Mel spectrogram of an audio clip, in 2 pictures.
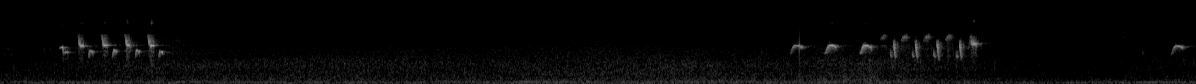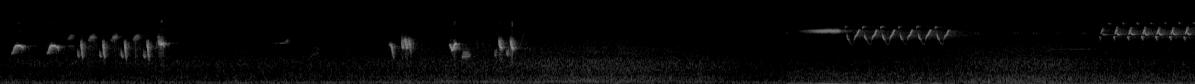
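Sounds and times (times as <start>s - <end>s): songbird singing trills: 0.4s - 1.8s, 7.9s - 9.9s, 10.5s - 13.8s, 15.8s - 17.2s, 19.8s - 23.9s.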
